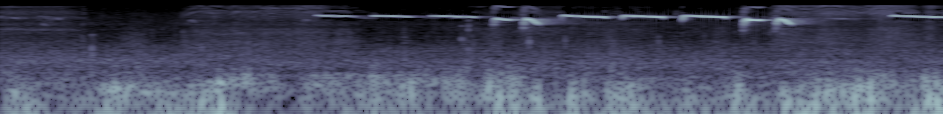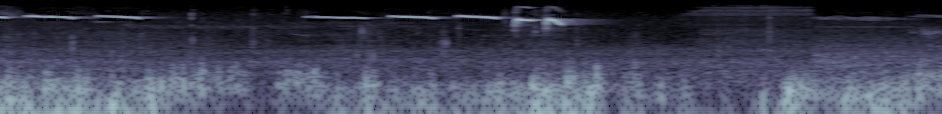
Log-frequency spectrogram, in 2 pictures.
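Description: A small songbird singing quick series of very high, thin notes, several runs of four or five notes each, with a few falling notes mixed in. A low, irregular rumble and thumping runs underneath.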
